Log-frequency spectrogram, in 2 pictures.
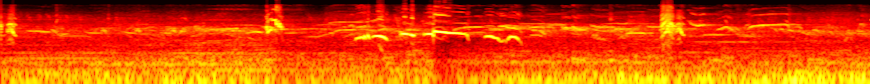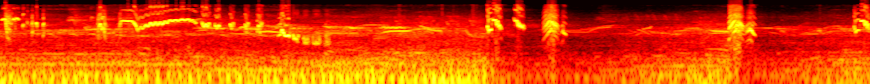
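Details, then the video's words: Oriental magpie-robin, a contest prospect, whose song turns into rapid bursts at tense moments: clear whistled slurs, rising and falling, come between sharp clicking notes, with a low background hum throughout. "Emosi berubah menjadi tembakan di menit menit genting, Kacer bakalan prospek lomba"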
